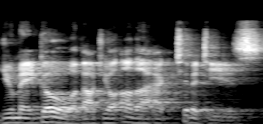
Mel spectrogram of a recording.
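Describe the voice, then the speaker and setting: Using a put-on character voice, a man speaks at a medium pitch and moderate pace, with strong echo around him. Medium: read story. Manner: cool, low, carrying.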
